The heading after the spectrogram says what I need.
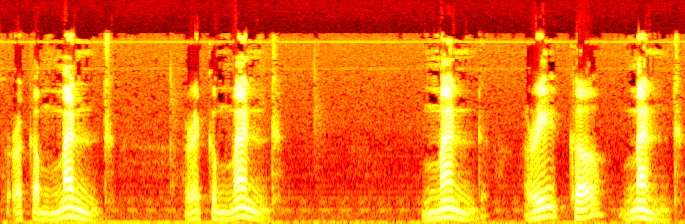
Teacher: The third syllable gains stress.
